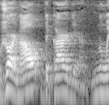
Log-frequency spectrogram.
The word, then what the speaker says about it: Guardian: Unidos é um dos maiores do mundo de gárdian Ok the guardian tá aí é o jornal de Garden não é the guardian então eu vejo até mesmo repórteres YouTubers falando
